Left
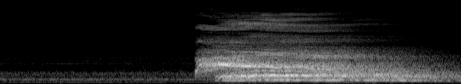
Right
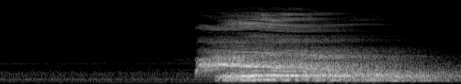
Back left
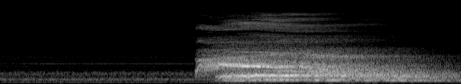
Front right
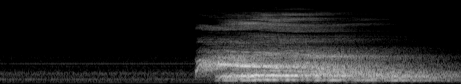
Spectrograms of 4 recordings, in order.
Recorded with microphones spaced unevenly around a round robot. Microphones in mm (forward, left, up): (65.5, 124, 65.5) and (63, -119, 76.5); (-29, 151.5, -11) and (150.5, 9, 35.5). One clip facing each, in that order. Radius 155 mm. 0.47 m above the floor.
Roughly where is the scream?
Behind left.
